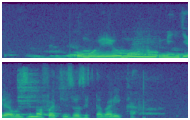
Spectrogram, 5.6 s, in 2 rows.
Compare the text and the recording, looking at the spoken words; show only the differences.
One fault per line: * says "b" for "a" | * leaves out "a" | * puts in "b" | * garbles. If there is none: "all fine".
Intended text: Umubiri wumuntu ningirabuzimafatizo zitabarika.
all fine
